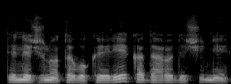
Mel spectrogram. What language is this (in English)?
Lithuanian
